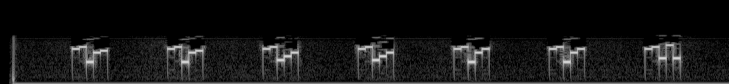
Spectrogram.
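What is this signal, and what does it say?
Five-tone selective call (ZVEI), heard as quick runs of five tones, tones of about 70 ms. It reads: 89167 89167 89246 89246 89168 89168 89303
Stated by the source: ZVEI five-tone call 89230 received by SDR, archived on the Feuerwehr Orlamünde fire brigade server.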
